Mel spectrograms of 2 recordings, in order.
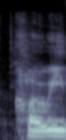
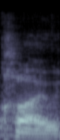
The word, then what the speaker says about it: Chloe: much more sense because as I said Chloe the O and the e in Chloe don't make a sound together it's not Chloe those two vowels made their own unique sounds and using this dire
